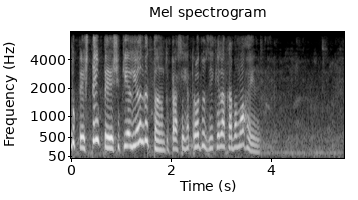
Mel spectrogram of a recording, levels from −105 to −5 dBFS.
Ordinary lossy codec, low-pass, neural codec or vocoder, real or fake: none; 7.2 kHz; codec, 24 kHz, 3 kbps, HILCodec; fake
